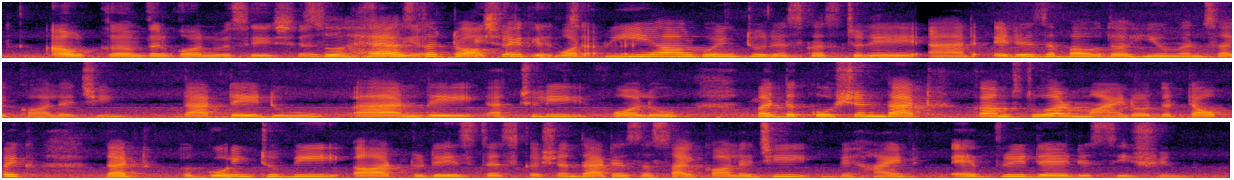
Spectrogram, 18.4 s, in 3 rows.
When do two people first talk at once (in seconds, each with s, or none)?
1.5 s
